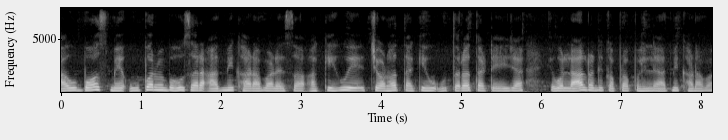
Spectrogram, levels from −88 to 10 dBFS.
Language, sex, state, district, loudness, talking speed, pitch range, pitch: Bhojpuri, female, Uttar Pradesh, Ghazipur, -17 LUFS, 215 wpm, 205-225 Hz, 215 Hz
